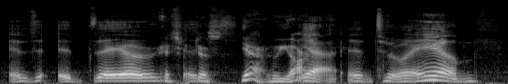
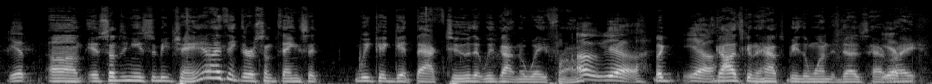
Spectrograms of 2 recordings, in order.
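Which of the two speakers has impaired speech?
The first: cerebral palsy; from birth, affects speech and motor skills including hands.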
